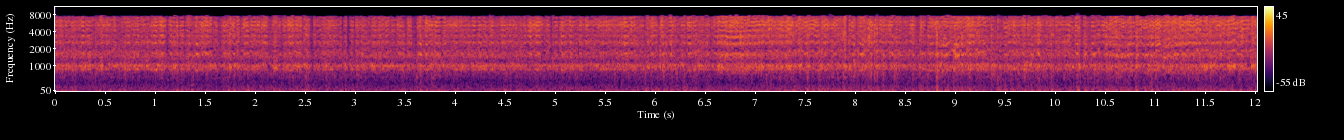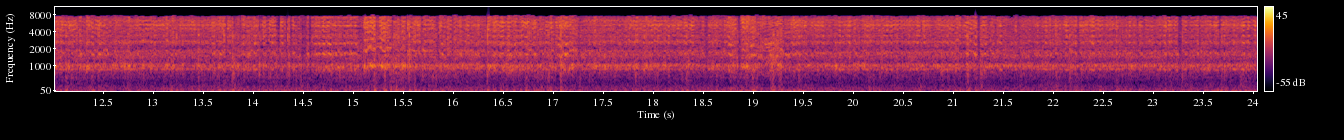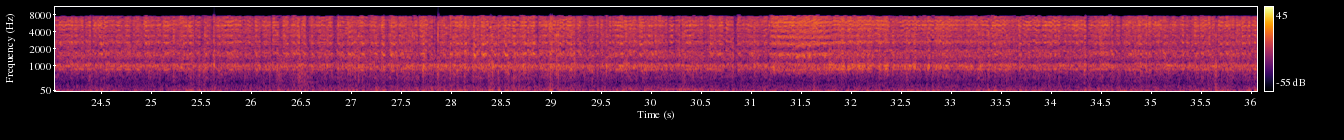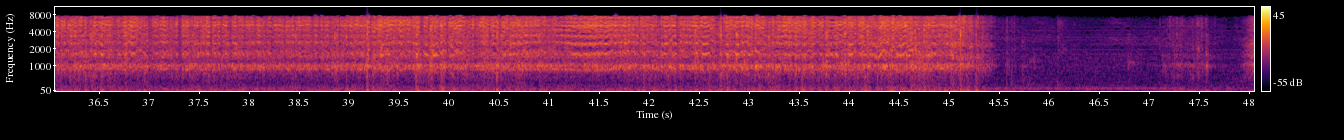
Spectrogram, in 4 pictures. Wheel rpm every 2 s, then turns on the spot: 230, 230, 230, 230, 230, 220, 230, 240, 230, 230, 230, 230, 230, 230, 230, 230, 230, 230, 230, 230, 230, 230, 120, 20.
none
